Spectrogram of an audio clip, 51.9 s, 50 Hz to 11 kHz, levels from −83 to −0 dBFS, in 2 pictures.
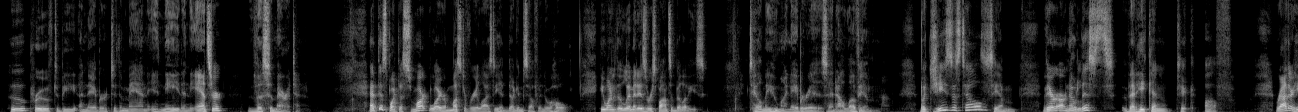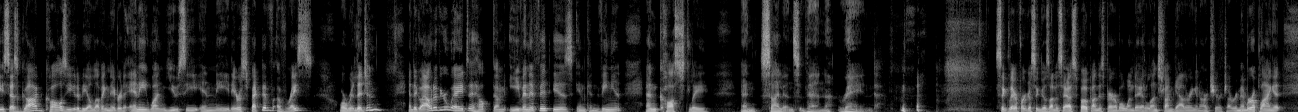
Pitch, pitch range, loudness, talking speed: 125 Hz, 110-155 Hz, -24 LUFS, 150 wpm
